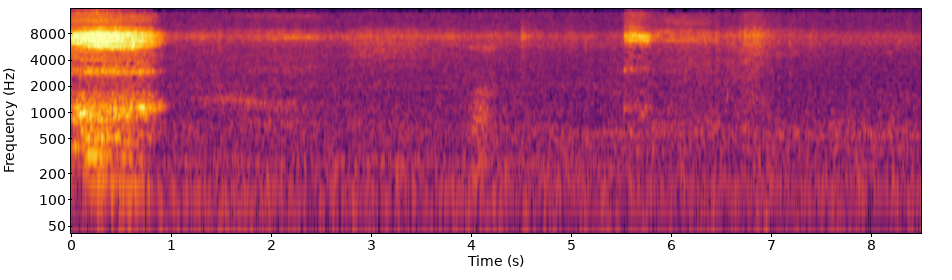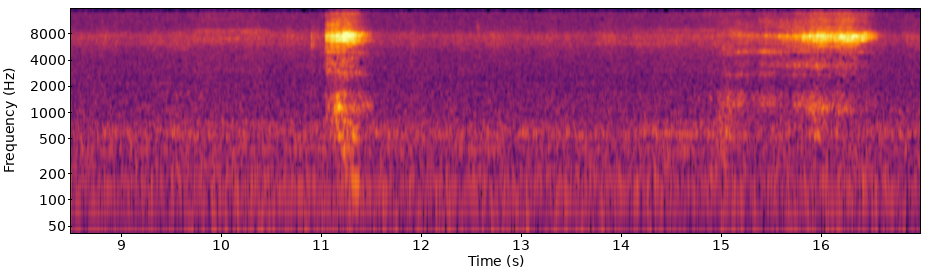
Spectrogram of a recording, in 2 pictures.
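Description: Rough, rattling snores recur every few seconds over steady room hum during sleep, typical adult snoring.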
